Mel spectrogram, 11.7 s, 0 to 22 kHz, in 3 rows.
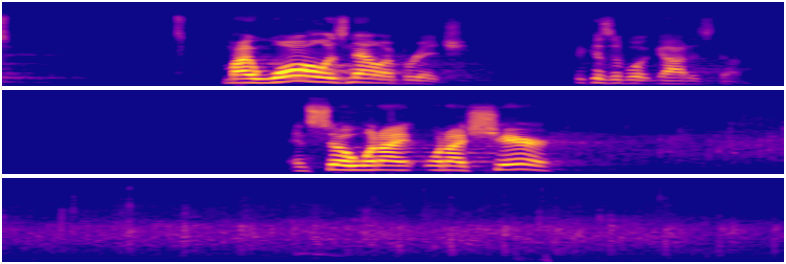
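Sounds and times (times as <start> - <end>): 
speech: 1.1 - 3.8, 5.4 - 6.9
crowd applauding: 6.6 - 11.7.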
